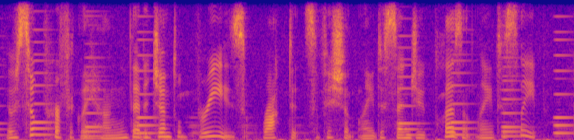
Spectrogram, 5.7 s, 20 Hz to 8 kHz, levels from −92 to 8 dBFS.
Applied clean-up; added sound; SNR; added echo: none; Ringtone; 8 dB; none.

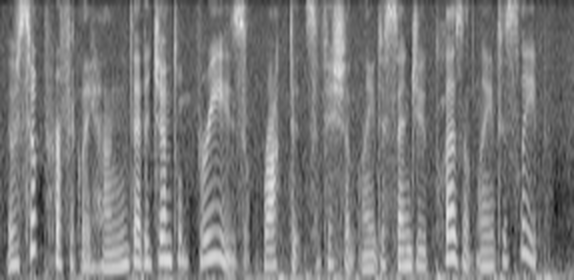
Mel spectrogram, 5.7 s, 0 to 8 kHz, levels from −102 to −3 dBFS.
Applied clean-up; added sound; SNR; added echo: neural mask model Resemble Enhance denoiser.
